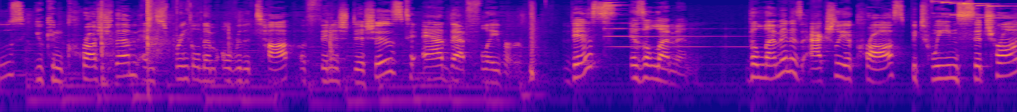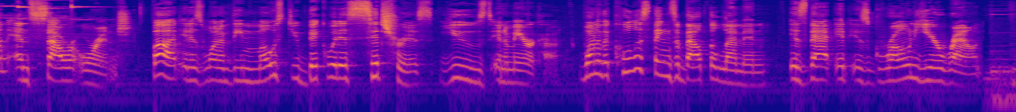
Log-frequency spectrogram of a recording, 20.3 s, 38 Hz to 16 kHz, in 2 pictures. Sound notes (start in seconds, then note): 6.0 bell dings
